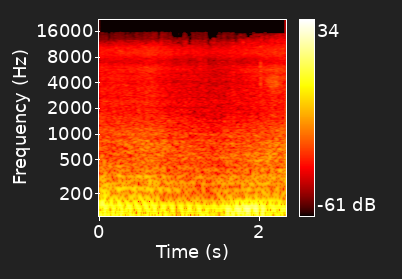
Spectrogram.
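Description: OBS pickup truck's engine and exhaust heard from inside the cab while cruising, a steady, deep low rumble with no rise or fall in revs.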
